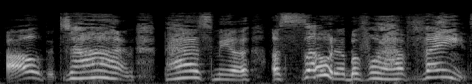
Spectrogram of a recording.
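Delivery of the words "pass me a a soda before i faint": high, drawn-out film noir Southern belle; breathy Southern bombshell. Shown as a demonstration. Voice actor recreating her commercial bombshell, breathy Southern drawl. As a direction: breathe it out like a swooning Southern siren. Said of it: "she talked all breathy like Jessica Rabbit".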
